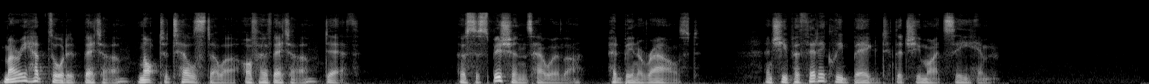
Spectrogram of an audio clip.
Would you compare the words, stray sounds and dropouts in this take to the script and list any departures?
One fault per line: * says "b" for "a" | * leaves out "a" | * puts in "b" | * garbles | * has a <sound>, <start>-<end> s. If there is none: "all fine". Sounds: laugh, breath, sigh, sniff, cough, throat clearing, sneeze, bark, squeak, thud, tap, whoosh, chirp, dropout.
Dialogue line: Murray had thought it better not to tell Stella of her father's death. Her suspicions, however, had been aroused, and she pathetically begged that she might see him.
* says "better" for "father's"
